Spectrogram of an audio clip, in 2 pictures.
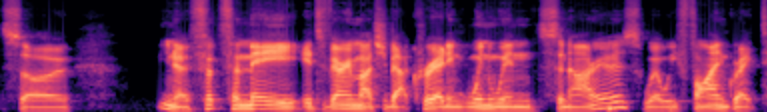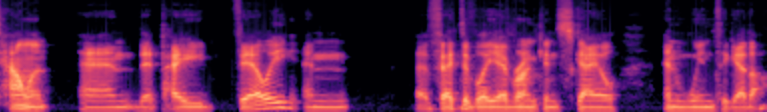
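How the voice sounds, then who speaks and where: Here a man speaks with an Australian accent and a fairly low pitch. His pace is moderate, with ordinary pitch variation. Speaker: recruitment agency founder. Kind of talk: podcast interview. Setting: video call.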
